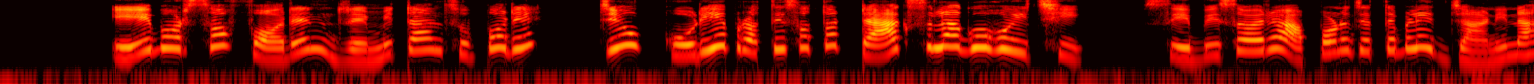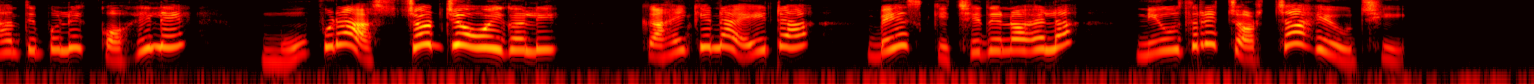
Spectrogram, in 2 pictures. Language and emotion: Odia, surprised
